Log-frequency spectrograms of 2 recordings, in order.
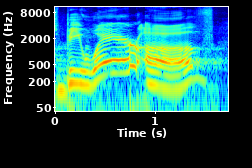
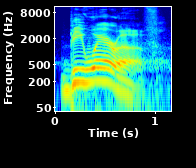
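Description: First: Beware stretched slowly, rising on "Beware of"; drawn-out warning. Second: Said in the usual way. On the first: Shown as a demonstration. Preacher re-reading Jesus's words, dragging out "Beware of" with a rise.

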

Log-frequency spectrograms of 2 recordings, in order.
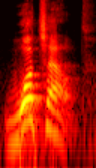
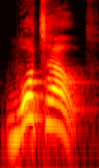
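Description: First: A firm "Watch out." with weight on "Watch"; emphatic warning. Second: Louder, higher, urgent "Watch out."; emphatic warning. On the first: Jesus warning his listeners, "Watch out" firmly stressed. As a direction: drop "Watch out." like a stern caution. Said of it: "that same emphatic warning". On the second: Preacher to congregation, "Watch out" as urgent warning. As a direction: hit "Watch" hard and let it fall. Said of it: "an emphatic warning". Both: Shown as a demonstration.

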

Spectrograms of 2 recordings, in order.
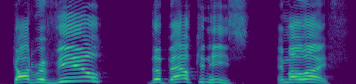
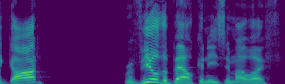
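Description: First: "God, reveal" pushed out strongly, then each phrase held; emphatic prayer. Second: Said in the usual way. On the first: Shown as a demonstration. Preacher modelling a prayer for church, emphatic declaration. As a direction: declare it with slow, spaced-out weight. Same prayer repeated with force.

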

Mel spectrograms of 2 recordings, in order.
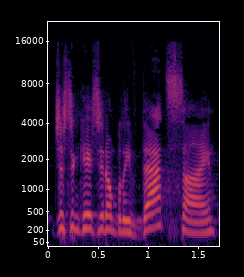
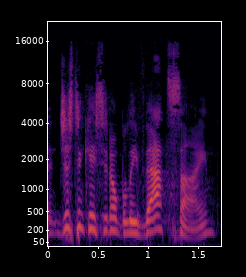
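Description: The two takes are said the same way.

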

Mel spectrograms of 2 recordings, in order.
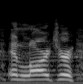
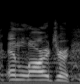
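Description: No difference in how they are said.

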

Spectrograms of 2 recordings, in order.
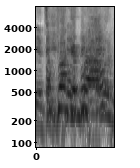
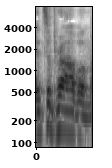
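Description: First: High-pitched pretend rage; mock angry outburst. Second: Said in the usual way. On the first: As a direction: blow up in hammed-up defensiveness, much higher. Mock outburst over gaming addiction.

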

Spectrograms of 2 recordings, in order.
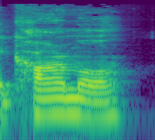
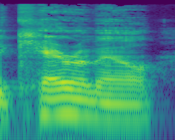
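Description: First: Caramel squeezed into two syllables, CAR-mul. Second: Caramel with every vowel sounded, CARE-uh-mel; three-syllable caramel. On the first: Customer ordering at Starbucks, caramel as CAR-mul. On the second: Customer trying the other way at Starbucks, caramel as CARE-uh-mel. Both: Shown as a demonstration. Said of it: "they always correct me".

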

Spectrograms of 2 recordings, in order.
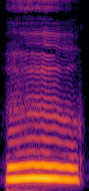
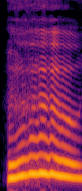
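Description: First: Long drawn-out ghost "ooh"; ghostly voice. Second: Higher, drawn-out ghost "ooh"; insistent mock-ghost moan; louder ghostly voice. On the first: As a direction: play a spook with a sustained wail. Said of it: "in his ghostliest voice". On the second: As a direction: wail it like a spook, pitched up. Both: A narrator's reading.

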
